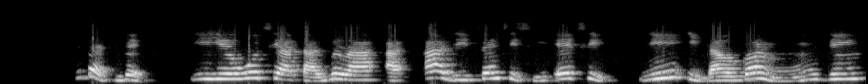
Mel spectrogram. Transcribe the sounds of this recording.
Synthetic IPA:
ʃi˨˦bɛ˦˨ti˨˦bɛ˦˨ | i˧je˧o˧wo˦ti˦a˧ta˨ɡ͡be˦ɾa˧a˦˨di˧twɛ̃˦n˦ti˦˨si˨˦e˦ti˦˨ | nĩ˨˦i˦˨da˨˧ɔ˧ɡɔ˦ɾ̃ũ˨˦dĩ˦

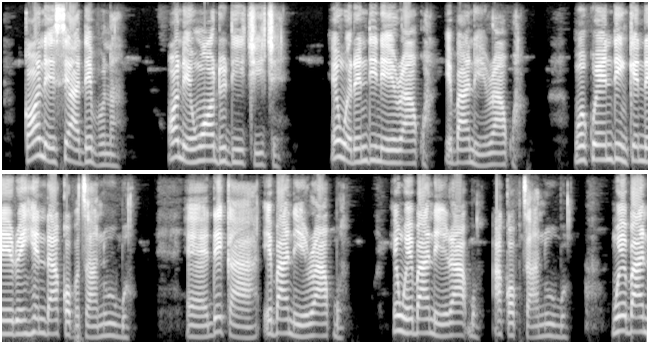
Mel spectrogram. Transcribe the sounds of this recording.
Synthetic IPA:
kɔ˦ne˨si˦a˨dɪ˦bʊ˨na˨ | ɔ˦ne˨ŋʷ˦ɔ˦dʊ˦di˦i˦t͡ʃi˦i˦t͡ʃe˨ | e˦ŋʷe˨ɾe˨n̩˦dɪ˦ne˨ɾa˦kʷa˨ | e˦ba˦ne˨ɾa˦kʷa˨ | ŋʷe˦kʷe˦n̩˦dɪ˦ŋ̩˨ke˦ne˨ɾe˦i˦ɦe˦n̩˦dɪ˦a˦kɔ˦pʊ˨ta˨nu˦ɡ͡bo˦˨ | dɪ˦ka˨ḛ˦ba˦ne˨ɾa˦k͡pʊ˦ | e˦ŋʷe˨e˦ba˦ne˨ɾa˦k͡pʊ˨ | a̰˦kɔ˨pʊ̥˨ta˨nu˦ɡ͡bo˦ | ŋʷe˦ba˦

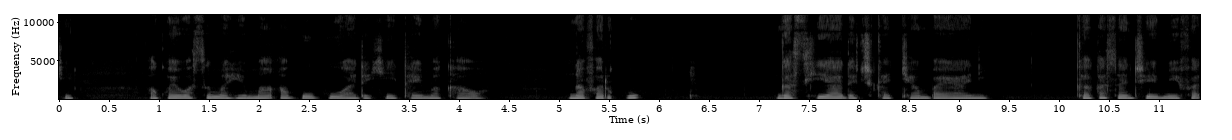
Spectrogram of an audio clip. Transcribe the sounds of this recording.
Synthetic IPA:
iː˦ | ʔa˨kʷa˦jwɐ˦su˦mʊ˨ɦɪ˨mːɐ˦ŋʔa˨buː˦bʊ˦waː˨da˨kʲʰeː˨tʰa˦jmɐ˨kʰaː˦waː˦ | na˦ɸɐ˦rkʷoː˦ | ɡɐ˦skʲɪ˦jaː˦da˨t͡ʃɪ̥˨kɐ˦kʲːɛ˦mbɐ˨jaː˦niː˨ | ka˨kɐ˦sɐ˨nt͡ʃeː˦meː˨ɸɐ˦

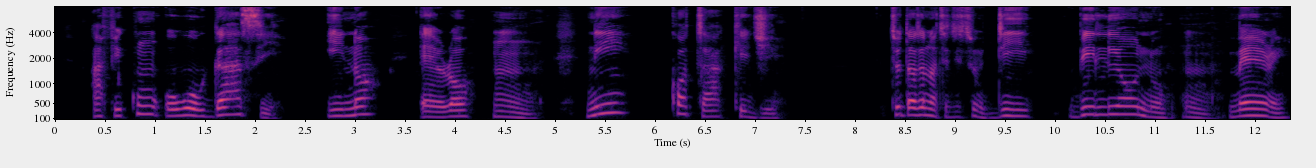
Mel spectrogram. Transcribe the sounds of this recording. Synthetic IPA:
a˨fi˧kũ˦o˧wo˦˧ɡa˦si˨ | i˧nɔ̃˦ | ɛ˨ɾɔ˧ | ũ˨ | nĩ˦ | kɔ˦ta˧ke˧d͡ʒi˨ | tu˦t̬a˦˨zã˦˨ã˨tɛ˧t̬i˧tu˦˨di˧ | bi˦li˦o˦˨nũ˨ũ˨mɛ̃˦ɾ̃ĩ˨˧

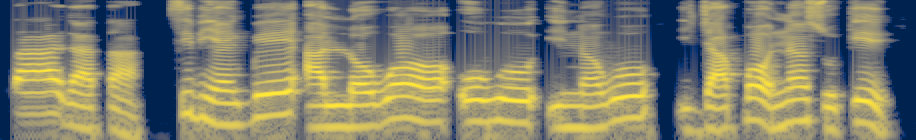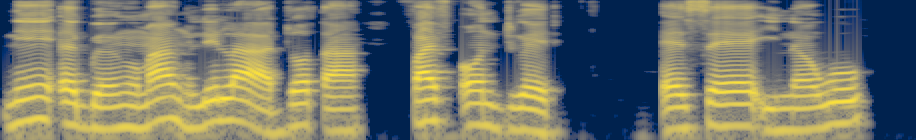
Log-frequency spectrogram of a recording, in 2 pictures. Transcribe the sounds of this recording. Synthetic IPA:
ta˦ɾa˨ta˨ | si˦bĩ˦˨j̃ã˨ɡ͡be˦a˦˨lɔ˨wɔ˦˧o˧wo˧i˨nã˨wo˦ | i˨d͡ʒa˨k͡pɔ˦˨nãː˦˨so˨ke˦˨ | nĩ˦ɛ˧ɡ͡be˨ɾ̃ũ˧˨mãː˨˦ɾũ˨˦le˦la˦˨a˨dɔ˦ta˧ | fa˦i˦fɔ˦ndɾɛ˨d | ɛ˨sɛ˧i˨nã˨wo˦

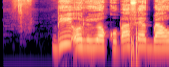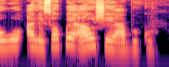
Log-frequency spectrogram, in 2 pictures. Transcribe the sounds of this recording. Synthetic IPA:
bi˨˦o˧lu˨jɔ˧ko˨ba˨˦fɛ˦ɡ͡ba˧o˧wo˦a˧le˨sɔ˨˦k͡pe˦a˧˦o˦ʃe˧a˨bu˨ku˨

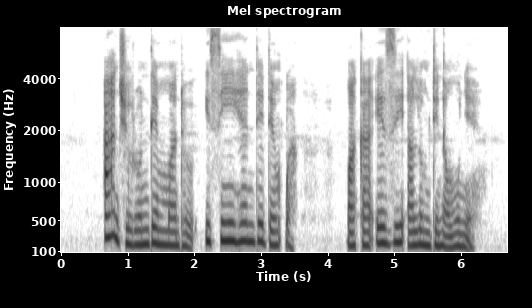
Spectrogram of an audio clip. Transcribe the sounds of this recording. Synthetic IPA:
a˦d͡ʒʊ˨ɾʊ˨n̩˦dɪ˦m̩˦ma˦dʊ˨i˦si˦i˦ɦe˦n̩˦dɪ˦dɪ˨ŋ͡m̩˦k͡pa˨ | ma˨ka˨ʔe˦zi˦ʔa˨lʊ˦m̩˦dɪ˦na˨ŋʷu˦ɲe˨

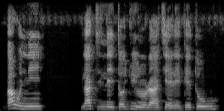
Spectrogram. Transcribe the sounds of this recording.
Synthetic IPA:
ba˨˦wo˦˨nĩ˧ | la˦ti˧le˦˨tɔ˧d͡ʒu˦i˦˨ɾo˧ɾa˧a˨ti˧ɛ˨ɾɛ˨kɛ˨˦to˦wu˦

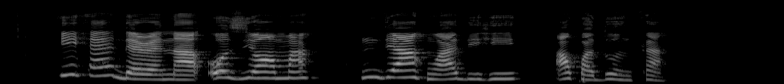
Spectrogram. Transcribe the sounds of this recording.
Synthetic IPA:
i˦ɦe˦de˨ɾe˨na˨o˦zi˦ɔ˦ma˦ | n̩˦dɪ˦a˦ɦʊ˨a˨˦dɪ˨ɦɪ˦ | a˦kʷa˨do˦ŋ̩˨kʰa˦˨

